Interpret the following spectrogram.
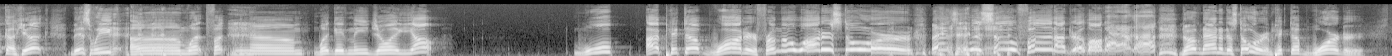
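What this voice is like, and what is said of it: Exaggerated hillbilly character voice. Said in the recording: “it's Hillbilly voice ... Jack, the crazy hillbilly ... talking like a South Park character ... My jaw's unhinged.”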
